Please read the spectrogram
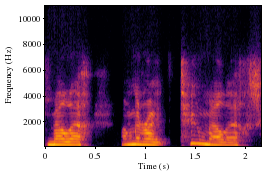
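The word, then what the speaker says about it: מלך: break that into syllables it's me and the first syllable is meh even though it's a short vowel it acts it's the accented syllable so it acts like a long vowel so we're good so it's melech i'm gonna write two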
